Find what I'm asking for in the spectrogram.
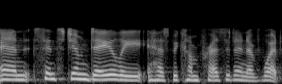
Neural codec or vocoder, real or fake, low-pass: none; real; 5.4 kHz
